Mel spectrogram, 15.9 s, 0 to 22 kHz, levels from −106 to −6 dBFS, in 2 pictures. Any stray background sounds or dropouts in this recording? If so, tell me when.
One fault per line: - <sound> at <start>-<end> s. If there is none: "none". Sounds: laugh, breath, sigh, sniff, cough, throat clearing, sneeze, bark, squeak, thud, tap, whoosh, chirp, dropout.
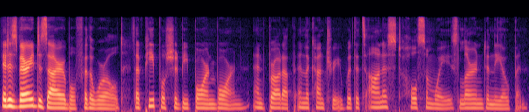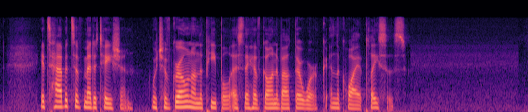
none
